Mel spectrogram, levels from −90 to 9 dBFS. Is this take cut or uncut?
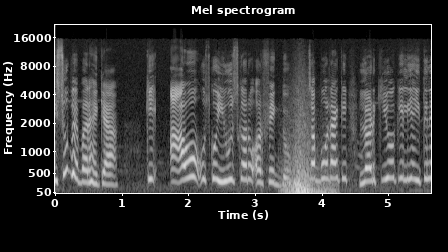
cut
